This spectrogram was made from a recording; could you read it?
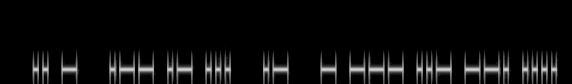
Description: Morse code, heard as a keyed tone, about 25 wpm, 700 Hz. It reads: IT WAS A TOUGH
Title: Sentences from Top 1200 Words 25wpm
